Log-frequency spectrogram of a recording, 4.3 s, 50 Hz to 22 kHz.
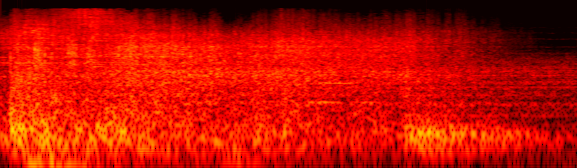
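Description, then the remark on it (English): A loud, deep explosion blast in front of the Cleveland Museum of Art in Cleveland at 12:45 a.m. on March 24, 1970, blowing a statue off its pedestal, with a heavy low rumble that sustains and rolls on, swelling again briefly before slowly fading, with no voices present. “March 24th, 1970, 12:45 a.m., a violent explosion goes off in front of the Cleveland Museum of Art.”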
